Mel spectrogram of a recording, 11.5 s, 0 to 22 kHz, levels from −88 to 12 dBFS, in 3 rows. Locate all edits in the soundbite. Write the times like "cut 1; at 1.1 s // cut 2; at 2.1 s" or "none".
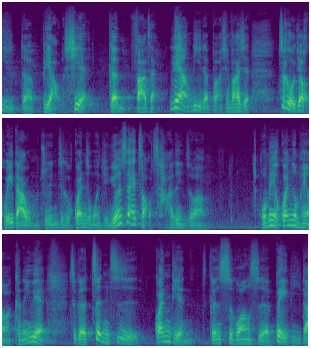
cut 1; at 2.0 s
